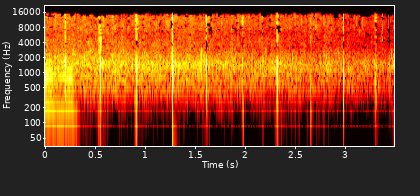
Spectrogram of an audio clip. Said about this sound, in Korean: 앞으로도 우리 주님이 기대하시는 그런 찬양대가 되기를 주님의 이름으로 축복합니다. 우리 찬양 받으 주님께 영광의 박수 올리겠습니다. 할렐루야.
